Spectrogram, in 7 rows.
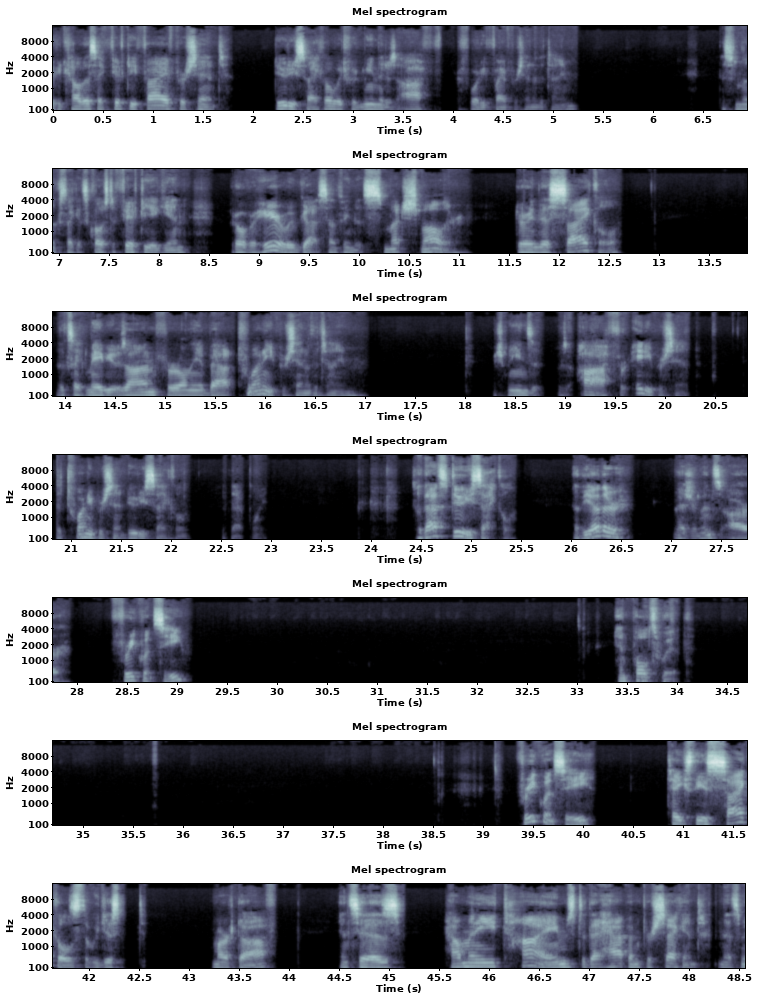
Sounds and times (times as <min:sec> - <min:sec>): Speech: 0:00.0 - 0:05.3, 0:06.7 - 0:12.7, 0:13.9 - 0:17.1, 0:18.3 - 0:23.0, 0:24.4 - 0:29.2, 0:33.4 - 0:34.2, 0:39.2 - 0:40.2, 0:40.8 - 0:42.6, 0:43.2 - 0:48.5.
